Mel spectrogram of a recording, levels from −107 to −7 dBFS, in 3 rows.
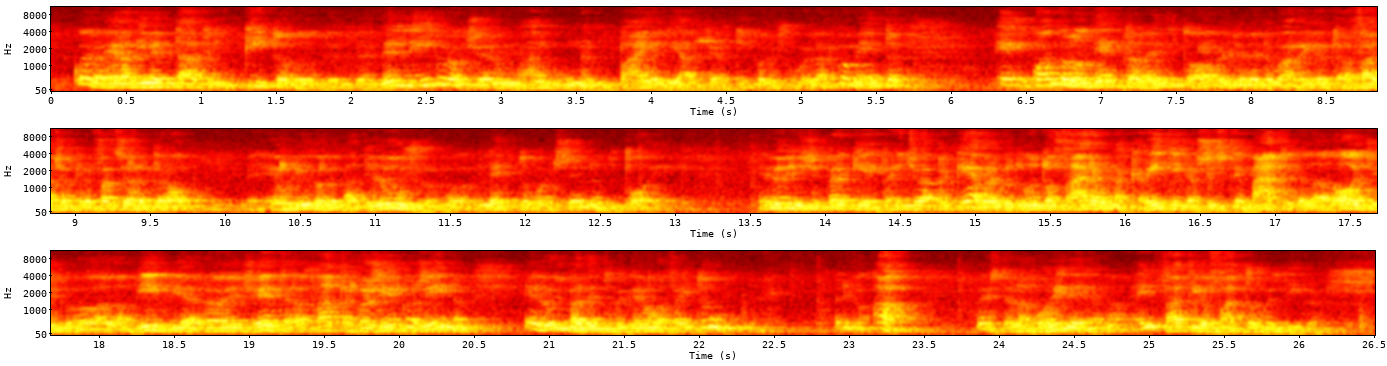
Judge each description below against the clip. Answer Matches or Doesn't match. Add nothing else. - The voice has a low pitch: Matches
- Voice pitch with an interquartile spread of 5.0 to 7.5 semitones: Matches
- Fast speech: Matches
